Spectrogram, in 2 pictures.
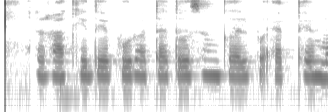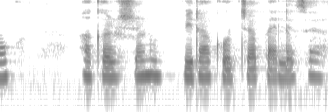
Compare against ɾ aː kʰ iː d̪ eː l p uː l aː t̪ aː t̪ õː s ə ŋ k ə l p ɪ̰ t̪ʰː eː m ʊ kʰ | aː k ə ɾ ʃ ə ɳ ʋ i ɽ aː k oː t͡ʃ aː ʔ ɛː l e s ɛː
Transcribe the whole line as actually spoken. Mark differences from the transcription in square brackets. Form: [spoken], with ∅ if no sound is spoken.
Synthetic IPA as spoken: ɾ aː kʰ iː d̪ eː [∅] p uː [ɾ] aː t̪ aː t̪ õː s ə ŋ k ə l p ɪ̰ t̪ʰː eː m ʊ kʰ | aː k ə ɾ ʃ ə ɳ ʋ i [ɾ] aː k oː t͡ʃ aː [p] ɛː l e s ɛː

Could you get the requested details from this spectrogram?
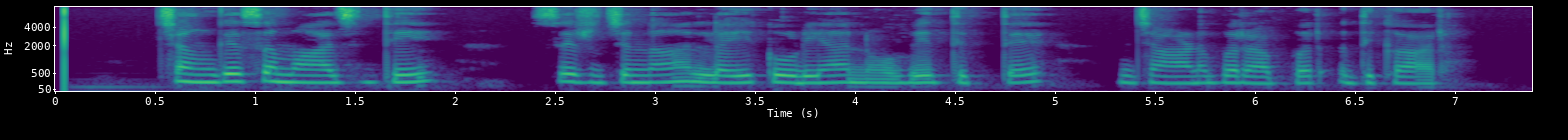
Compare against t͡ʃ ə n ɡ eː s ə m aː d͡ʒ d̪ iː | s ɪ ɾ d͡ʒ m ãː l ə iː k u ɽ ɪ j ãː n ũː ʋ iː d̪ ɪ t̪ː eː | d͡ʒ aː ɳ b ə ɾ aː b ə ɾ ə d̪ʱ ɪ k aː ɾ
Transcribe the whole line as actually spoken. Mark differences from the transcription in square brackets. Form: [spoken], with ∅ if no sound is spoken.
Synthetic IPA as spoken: t͡ʃ ə [ŋ] ɡ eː s ə m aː d͡ʒ d̪ iː | s ɪ ɾ d͡ʒ [n] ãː l ə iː k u ɽ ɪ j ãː n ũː ʋ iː d̪ ɪ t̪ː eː | d͡ʒ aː ɳ b ə ɾ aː b ə ɾ ə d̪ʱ ɪ k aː ɾ

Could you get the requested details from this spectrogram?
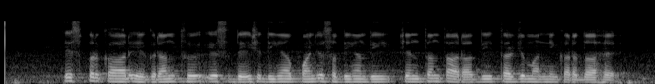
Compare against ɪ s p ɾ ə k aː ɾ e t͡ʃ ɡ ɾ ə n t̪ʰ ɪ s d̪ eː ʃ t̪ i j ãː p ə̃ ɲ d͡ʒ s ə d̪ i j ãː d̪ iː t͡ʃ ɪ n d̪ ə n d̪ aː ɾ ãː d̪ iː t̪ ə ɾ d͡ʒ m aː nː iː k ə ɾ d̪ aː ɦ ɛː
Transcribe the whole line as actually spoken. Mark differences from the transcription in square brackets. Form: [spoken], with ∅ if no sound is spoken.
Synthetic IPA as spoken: ɪ s p ɾ ə k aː ɾ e [∅] ɡ ɾ ə n t̪ʰ ɪ s d̪ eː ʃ [d̪] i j ãː p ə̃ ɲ d͡ʒ s ə d̪ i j ãː d̪ iː t͡ʃ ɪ n [t̪] ə n [t̪] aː ɾ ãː d̪ iː t̪ ə ɾ d͡ʒ m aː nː iː k ə ɾ d̪ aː ɦ ɛː

